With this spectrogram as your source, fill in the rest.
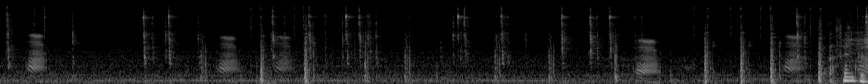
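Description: Blocks are placed with short soft knocks.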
